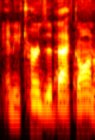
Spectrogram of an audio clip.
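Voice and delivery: ordinary talk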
